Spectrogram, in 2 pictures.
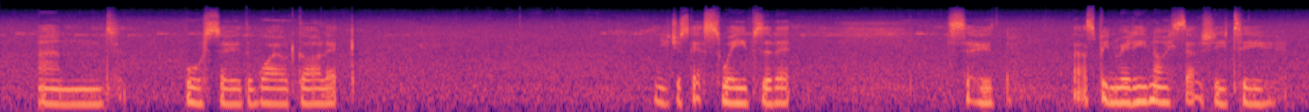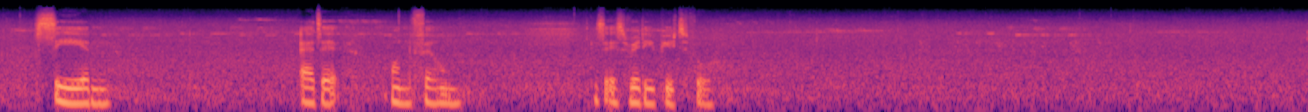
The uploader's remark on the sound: Today I drove across the Lizard peninsula to the Helford area, parked at Kestle Barton and made the muddy walk down to the woods just above Helford Village. Record the audio of the woodland sounds.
